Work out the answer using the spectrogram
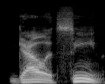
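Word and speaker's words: Galitzine: Uh Maddie B Nicholas Gallitzin's last name is pronounced Gallitzin. Oh, there you go. Gallitzin.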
